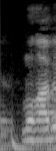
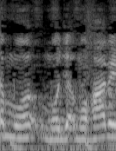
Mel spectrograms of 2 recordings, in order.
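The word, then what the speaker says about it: Mojave: तो देखेंगे आप लोग मोहवे डेजर्ट मोहवे प्रोनाउंस करते हैं आई गेस एम ओ जे एवी ई ठीक है ये आपका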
